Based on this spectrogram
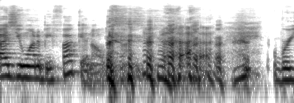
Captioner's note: laughter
